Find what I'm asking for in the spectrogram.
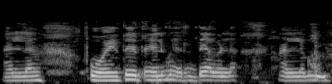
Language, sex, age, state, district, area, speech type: Malayalam, female, 30-45, Kerala, Kozhikode, rural, spontaneous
